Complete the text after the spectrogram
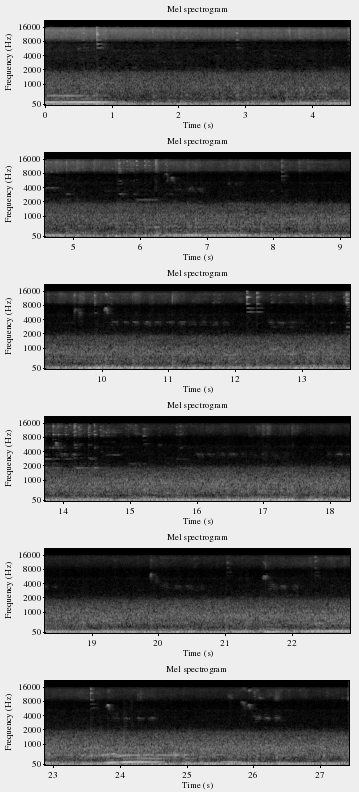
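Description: Wind blows steadily outdoors, rumbling low against the microphone.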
